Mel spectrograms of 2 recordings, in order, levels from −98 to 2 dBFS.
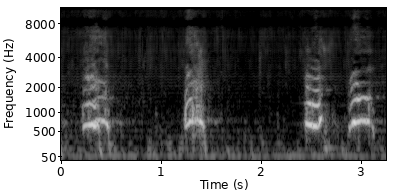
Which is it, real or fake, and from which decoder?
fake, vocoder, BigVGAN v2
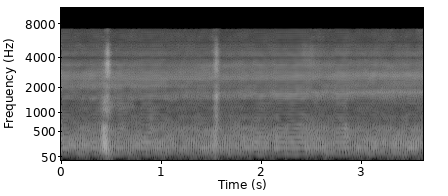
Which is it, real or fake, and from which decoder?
fake, vocoder, Vocos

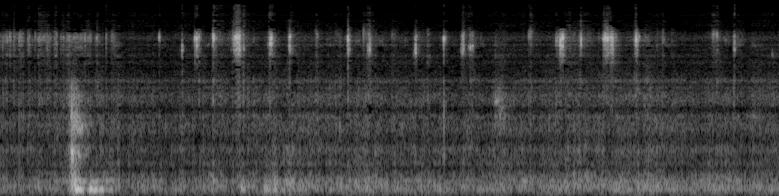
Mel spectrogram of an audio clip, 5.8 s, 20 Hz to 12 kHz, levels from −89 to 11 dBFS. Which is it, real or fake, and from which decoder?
fake, codec, HILCodec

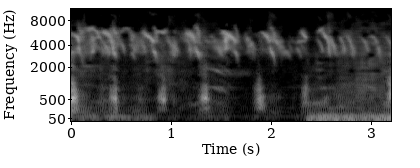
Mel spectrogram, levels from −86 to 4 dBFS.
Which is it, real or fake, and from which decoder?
fake, vocoder, Vocos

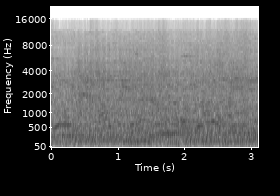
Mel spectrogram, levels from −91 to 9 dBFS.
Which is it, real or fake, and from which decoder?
real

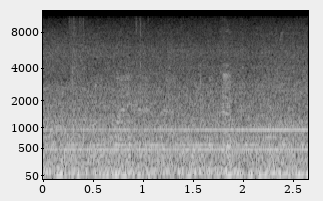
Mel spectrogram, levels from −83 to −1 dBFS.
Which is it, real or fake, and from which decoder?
real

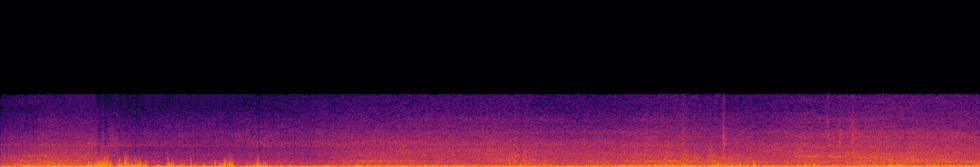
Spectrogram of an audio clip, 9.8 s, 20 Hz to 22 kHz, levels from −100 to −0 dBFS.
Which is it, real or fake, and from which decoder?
real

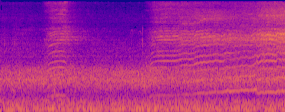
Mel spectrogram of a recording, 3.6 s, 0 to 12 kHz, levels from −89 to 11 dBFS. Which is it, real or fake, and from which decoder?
fake, vocoder, BigVGAN v2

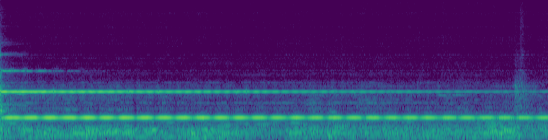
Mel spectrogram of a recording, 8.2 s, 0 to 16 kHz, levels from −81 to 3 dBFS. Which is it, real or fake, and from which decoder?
fake, codec, SNAC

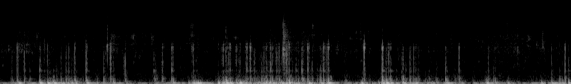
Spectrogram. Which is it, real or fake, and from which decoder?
real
